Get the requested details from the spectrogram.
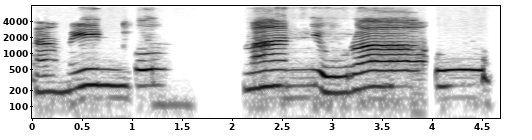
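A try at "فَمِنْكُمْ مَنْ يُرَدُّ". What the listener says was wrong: Ini idgham jadi bukan man Bunda. May yuraddu ila.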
